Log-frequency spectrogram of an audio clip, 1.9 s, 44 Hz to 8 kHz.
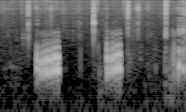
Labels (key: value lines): label: biophony, damselfish
recorder: SoundTrap 600 or HydroMoth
